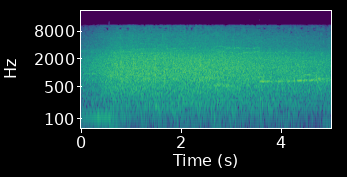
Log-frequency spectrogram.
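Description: A crowd applauds warmly, the clapping swelling within the first second into a dense, steady roar that holds strong for several seconds, with no voices over it, welcoming a multidisciplinary artist onto the stage at the Olympiades culturelles 2022.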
